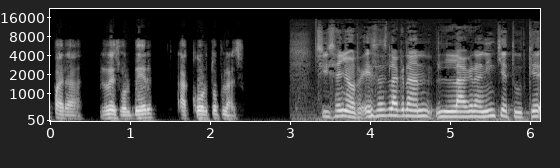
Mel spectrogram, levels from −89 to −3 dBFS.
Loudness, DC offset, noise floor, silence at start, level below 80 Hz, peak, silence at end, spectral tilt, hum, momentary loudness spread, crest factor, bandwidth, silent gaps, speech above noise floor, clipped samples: -19 LUFS; under 0.1%; -61 dBFS; 0.05 s; -46 dBFS; -6 dBFS; 0 s; -5 dB/octave; none; 12 LU; 14 dB; 14.5 kHz; none; 43 dB; under 0.1%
